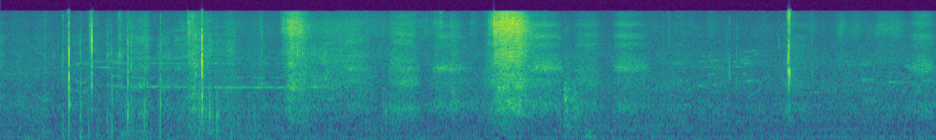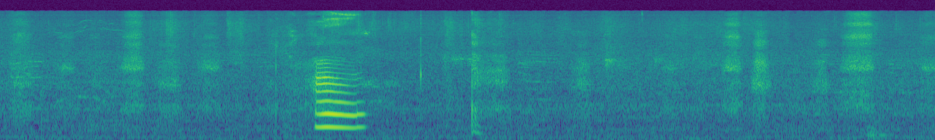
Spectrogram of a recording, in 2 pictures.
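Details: Baby being poked playfully on the cheeks and mouth in a quiet room: a single sharp breathy burst followed by a brief high-pitched infant vocal sound; an infant sneeze.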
